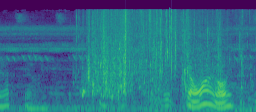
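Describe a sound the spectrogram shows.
Water splashes as a basket is swept through it.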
